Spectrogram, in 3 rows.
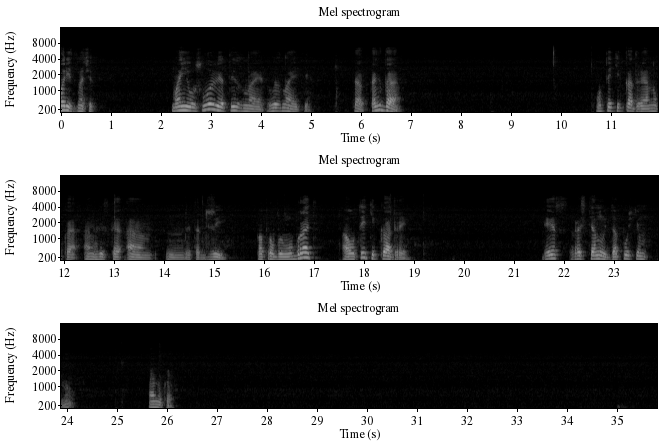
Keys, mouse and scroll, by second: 8.8-10.8 drag, 17.9 click, 19.3 click.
